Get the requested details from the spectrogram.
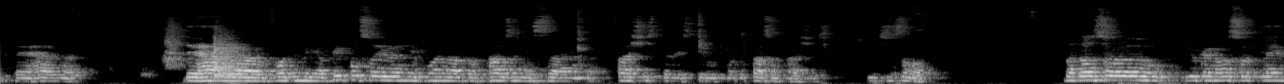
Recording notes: Sorry for sound quality issues, my mic had a malfunction the same day and could not find a replacement on short notice.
